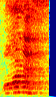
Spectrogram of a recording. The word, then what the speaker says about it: honest: इसमें H silent है, इसे हम हॉनेस्ट नहीं बोलेंगे।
